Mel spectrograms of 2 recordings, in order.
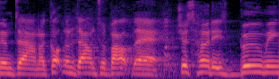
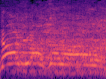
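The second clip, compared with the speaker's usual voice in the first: proud shout. Acted. Caught by the crowd, proudly shouting his own name. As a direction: announce yourself grandly.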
